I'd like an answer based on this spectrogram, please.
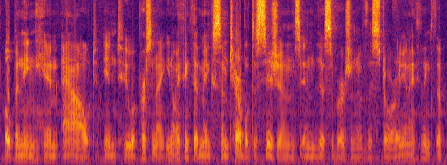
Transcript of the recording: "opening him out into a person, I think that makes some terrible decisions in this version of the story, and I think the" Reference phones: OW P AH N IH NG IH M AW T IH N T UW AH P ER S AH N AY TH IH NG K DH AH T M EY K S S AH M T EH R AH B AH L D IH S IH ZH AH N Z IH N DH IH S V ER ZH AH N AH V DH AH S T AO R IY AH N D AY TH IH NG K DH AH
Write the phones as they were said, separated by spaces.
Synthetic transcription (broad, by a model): OW P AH N IH NG IH M AW T IH N T UW AH P ER S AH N AY TH IH NG K DH AH T M EY K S S AH M T EH R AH B L D IH S IH ZH AH N Z IH N DH IH S V ER ZH AH N AH V DH AH S T AO R IY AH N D AY TH IH NG K DH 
